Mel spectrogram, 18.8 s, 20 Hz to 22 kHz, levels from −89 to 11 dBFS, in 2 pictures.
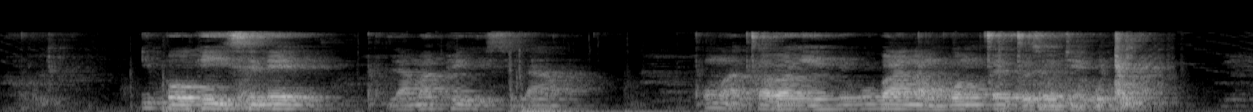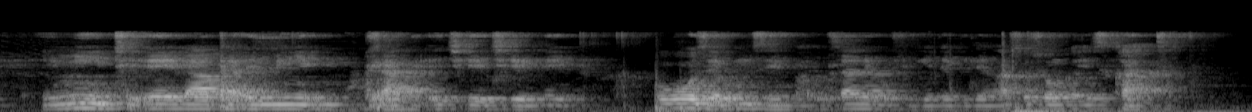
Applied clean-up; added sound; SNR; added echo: none; Doorbell; 19 dB; reverberation time 0.8 s.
